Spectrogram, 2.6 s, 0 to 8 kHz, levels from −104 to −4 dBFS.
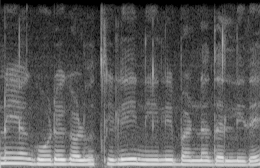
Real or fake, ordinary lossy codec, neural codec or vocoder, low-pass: real; none; none; none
